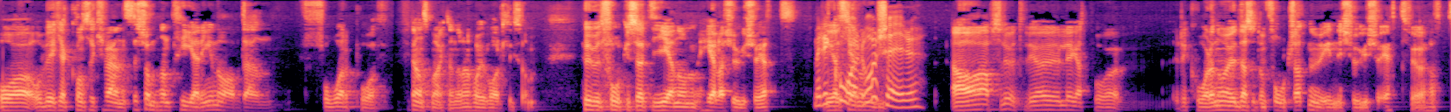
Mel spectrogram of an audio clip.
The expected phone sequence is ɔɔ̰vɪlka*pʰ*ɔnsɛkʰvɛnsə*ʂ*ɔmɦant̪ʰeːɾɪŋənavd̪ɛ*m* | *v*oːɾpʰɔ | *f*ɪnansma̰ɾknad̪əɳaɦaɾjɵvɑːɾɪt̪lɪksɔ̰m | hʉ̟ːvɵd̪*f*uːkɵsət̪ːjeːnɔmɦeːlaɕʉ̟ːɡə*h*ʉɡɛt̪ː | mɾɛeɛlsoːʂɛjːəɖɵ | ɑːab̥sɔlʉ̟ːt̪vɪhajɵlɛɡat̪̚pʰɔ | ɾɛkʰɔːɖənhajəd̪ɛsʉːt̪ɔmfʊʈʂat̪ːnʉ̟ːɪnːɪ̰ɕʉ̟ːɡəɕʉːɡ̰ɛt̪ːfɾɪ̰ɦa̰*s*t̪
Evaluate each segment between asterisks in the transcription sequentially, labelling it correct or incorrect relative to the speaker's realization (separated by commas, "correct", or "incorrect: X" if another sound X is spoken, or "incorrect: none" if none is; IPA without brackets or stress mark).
incorrect: kʰ, correct, incorrect: n, incorrect: f, correct, correct, incorrect: ɕ, incorrect: f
